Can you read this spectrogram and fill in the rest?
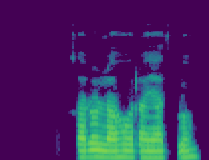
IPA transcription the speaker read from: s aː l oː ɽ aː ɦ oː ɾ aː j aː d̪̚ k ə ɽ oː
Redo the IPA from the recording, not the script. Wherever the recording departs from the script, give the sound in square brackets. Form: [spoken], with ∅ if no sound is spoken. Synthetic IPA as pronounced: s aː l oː [l] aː ɦ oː ɾ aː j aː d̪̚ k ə ɽ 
